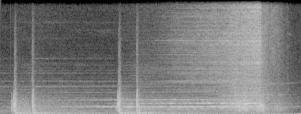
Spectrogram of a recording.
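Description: heartbeat

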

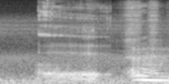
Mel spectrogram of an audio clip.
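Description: burp

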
